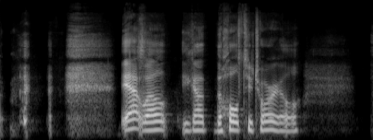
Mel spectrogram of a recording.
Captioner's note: laughs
